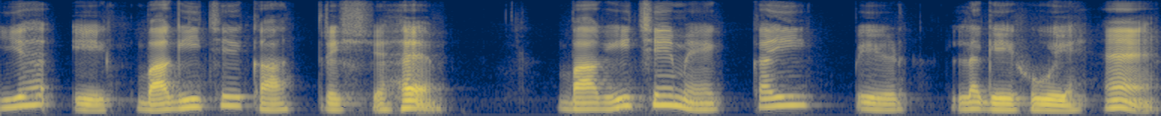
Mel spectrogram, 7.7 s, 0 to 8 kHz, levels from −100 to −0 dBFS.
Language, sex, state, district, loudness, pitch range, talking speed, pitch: Hindi, male, Uttar Pradesh, Lucknow, -22 LUFS, 110-165 Hz, 100 wpm, 120 Hz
